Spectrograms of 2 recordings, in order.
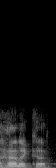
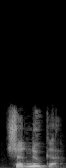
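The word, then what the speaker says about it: Chanukah: to correct you on air but it's not Hanukkah what did I say not how you pronounce it it's not how you pronounce it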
